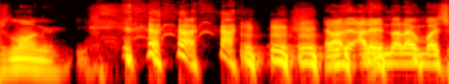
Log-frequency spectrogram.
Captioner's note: laughter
